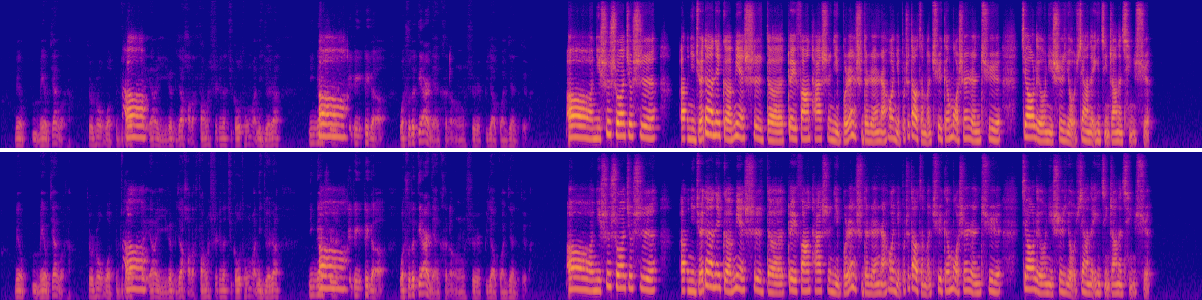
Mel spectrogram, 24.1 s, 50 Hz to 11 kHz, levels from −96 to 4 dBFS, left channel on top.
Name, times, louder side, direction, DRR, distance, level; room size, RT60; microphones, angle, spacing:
voice 1, 0.3-1.3 1.8-5.6 6.2-7.7 8.0-10.4, right 3 dB, 30° right, 0.4 m, -41 dB
voice 2, 2.5-2.9 6.4-7.0 11.3-13.3 13.6-23.1, left 4 dB, 55° left, 0.7 m, -26 dB
5.4 x 4.9 x 3.7 m
head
